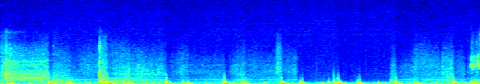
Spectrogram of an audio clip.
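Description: Heartbeat sound effect: a fast, steady lub-dub thumping, about three to four beats a second, standing for a racing, frightened heart. A few sharper knocks sound over it.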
